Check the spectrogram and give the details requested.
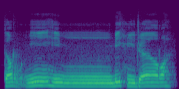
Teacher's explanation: والميم تخفى بغنة إذا أتى بعدها حرف واحد وهو الباء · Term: الإخفاء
